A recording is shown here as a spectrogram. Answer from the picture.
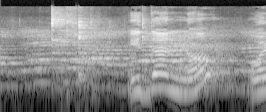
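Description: Metal ladle stirring and scooping cooked horse gram in an aluminium pot, clinking against the pot's sides, with a woman's voice in the second half.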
